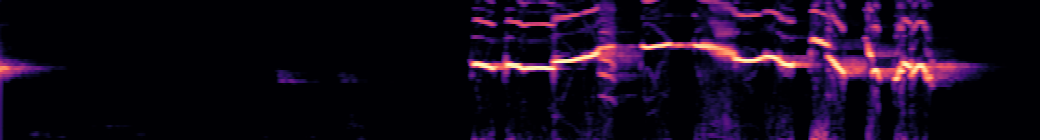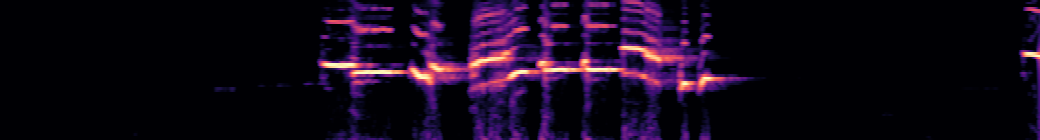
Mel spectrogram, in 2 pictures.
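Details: Oriental magpie-robin (kacer) singing loud 'ngeplong gacor' phrases to rouse other magpie-robins into song. Two long bursts of fast, varied whistles, trills and swooping notes, set apart by several seconds of near silence.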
